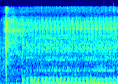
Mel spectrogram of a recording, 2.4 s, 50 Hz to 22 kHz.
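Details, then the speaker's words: 2006 Honda CRF100F after tightening the timing gear bolts, restarted after months of sitting with choke on: a brief crank, then it catches into a steady, even idle with no clicking from the top end. Normal idle. "She runs like a dream. >> Look at that. Look at that, guys. Oh, she shut off. But yeah, guys, no more clicking noises."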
